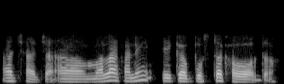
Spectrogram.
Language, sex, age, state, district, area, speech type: Marathi, male, 30-45, Maharashtra, Akola, rural, conversation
